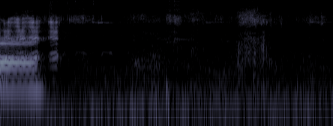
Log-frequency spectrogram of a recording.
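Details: Goat bleat, brief and harsh, opening with a bright harmonic burst about a quarter second long, then a short second blip before low hiss and faint rustling.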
